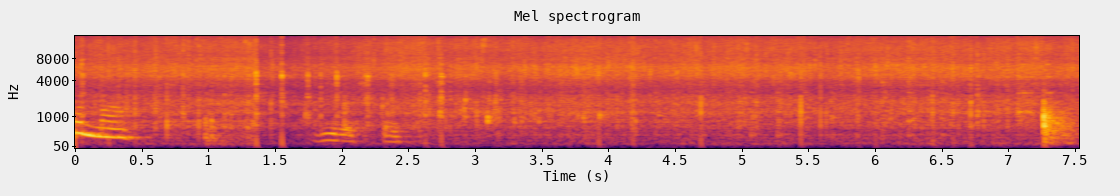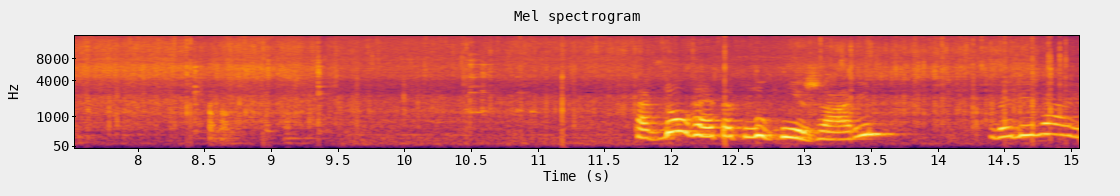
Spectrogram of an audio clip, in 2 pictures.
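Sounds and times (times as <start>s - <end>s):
onions sizzling in a frying pan: 0.0s - 15.0s
utensil scraping a pan: 0.9s - 4.4s.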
